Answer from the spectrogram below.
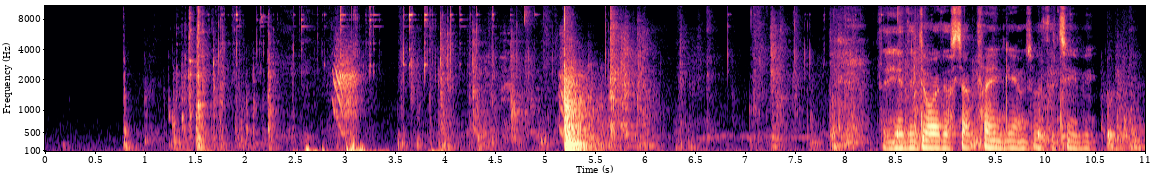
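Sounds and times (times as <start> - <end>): door creak: 2.6 - 4.4
door shutting thud: 5.1 - 6.0.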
